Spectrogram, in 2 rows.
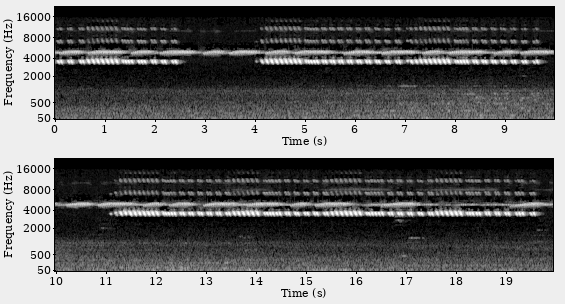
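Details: Crickets and other autumn insects chorusing at night in a residential garden plot in northeastern Tokyo, recorded on a DR-40X; a high sustained trill runs throughout while a pulsed chirping song comes in bursts of several seconds, pausing twice.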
